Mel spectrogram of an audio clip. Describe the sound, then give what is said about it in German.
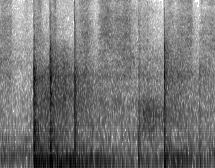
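Handwriting while a mathematical formula is written out: faint scratching broken by a few sharp, quiet taps of the writing tool, spaced irregularly and with no voices. “Ich schreibe sie mal hin.”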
